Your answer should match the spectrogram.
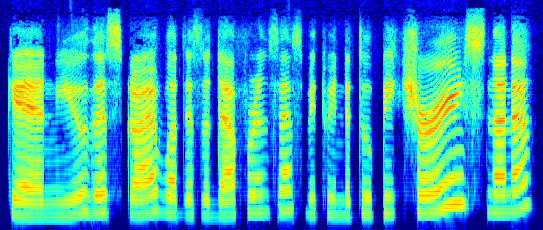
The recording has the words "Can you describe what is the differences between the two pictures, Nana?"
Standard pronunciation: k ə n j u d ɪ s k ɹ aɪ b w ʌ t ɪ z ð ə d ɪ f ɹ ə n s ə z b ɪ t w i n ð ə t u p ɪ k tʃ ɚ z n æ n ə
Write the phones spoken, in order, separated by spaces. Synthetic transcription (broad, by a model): k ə n j u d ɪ s k ɹ aɪ b w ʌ t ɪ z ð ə d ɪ f ɹ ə n s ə s b ɪ t w i n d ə t u p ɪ k tʃ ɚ s n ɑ n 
